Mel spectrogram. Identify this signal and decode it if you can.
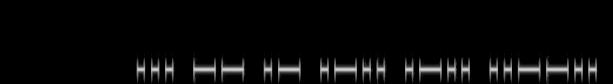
Morse code, heard as a keyed tone, about 17 wpm, 700 Hz. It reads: SMALL?
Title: 4x Word-Spacing - Sentences from Top 200 Words - 17wpm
